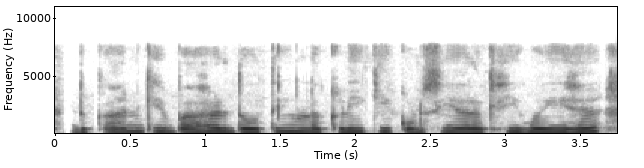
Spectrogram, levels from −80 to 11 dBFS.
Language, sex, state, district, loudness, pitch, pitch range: Hindi, female, Jharkhand, Deoghar, -14 LUFS, 260 Hz, 255-270 Hz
